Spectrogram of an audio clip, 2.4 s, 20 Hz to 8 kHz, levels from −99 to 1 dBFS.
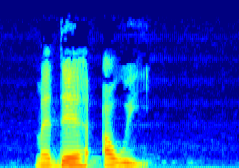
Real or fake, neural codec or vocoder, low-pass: real; none; 7.2 kHz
